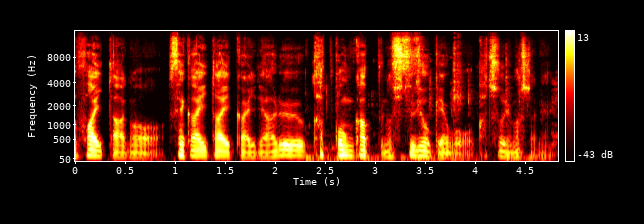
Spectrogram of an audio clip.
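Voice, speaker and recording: Here a man with an unremarkable speaking voice talks at a moderate pace and fairly low pitch. The recording is very clean, with a silent background. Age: 20s. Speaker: programmer. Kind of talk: casual chat.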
